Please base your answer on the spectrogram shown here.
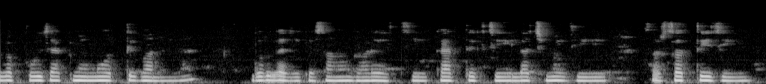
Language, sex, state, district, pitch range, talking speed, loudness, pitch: Hindi, female, Uttar Pradesh, Gorakhpur, 175-185 Hz, 150 wpm, -17 LUFS, 180 Hz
